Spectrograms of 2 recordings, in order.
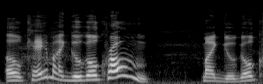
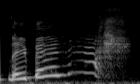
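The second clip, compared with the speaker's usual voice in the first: much higher, softer and slower, put-on voice; 13 semitones higher, 7 dB quieter than usual. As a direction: float it up high and slow. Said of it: "voice play".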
